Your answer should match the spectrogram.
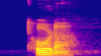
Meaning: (adjective) some, a little; small (amount of); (adverb) emphasised negation; not the case
- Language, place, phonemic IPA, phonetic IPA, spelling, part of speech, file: Hindi, Delhi, /t̪ʰoː.ɽɑː/, [t̪ʰoː.ɽäː], थोड़ा, adjective / adverb, LL-Q1568 (hin)-थोड़ा.wav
